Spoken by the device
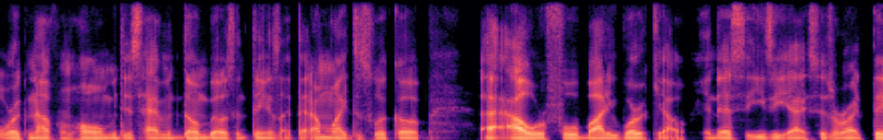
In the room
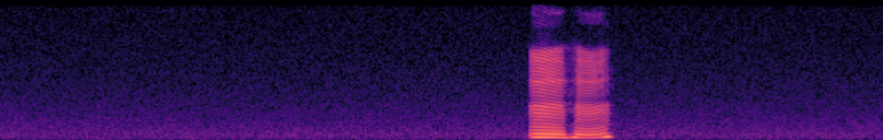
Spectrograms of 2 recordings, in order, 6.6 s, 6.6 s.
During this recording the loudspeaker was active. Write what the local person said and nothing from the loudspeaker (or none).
Mm-hmm.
